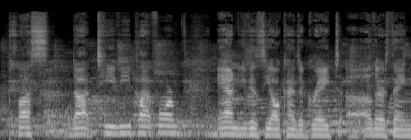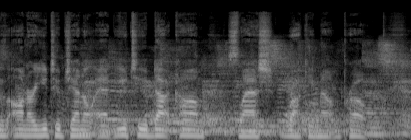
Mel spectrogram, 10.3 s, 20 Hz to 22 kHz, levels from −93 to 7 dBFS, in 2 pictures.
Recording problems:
background chatter; loud; throughout; 4 voices, 9 dB below the speech

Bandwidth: 16 kHz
